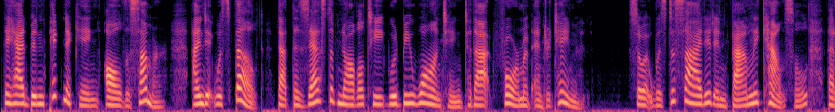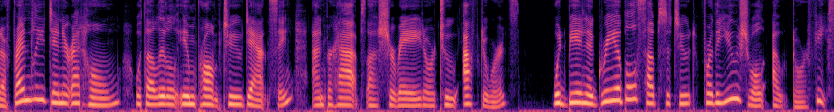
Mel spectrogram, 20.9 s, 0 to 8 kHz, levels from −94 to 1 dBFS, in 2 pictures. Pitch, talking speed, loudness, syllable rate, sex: 210 Hz, 170 wpm, -20 LUFS, 5.0 syllables/s, female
